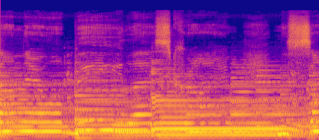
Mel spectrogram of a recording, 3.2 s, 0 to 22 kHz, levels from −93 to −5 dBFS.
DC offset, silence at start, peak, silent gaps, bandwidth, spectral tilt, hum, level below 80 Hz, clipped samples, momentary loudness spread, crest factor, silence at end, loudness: under 0.1%; 0 s; -2 dBFS; none; 14.5 kHz; -6 dB/octave; none; -38 dBFS; under 0.1%; 1 LU; 12 dB; 0 s; -14 LUFS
